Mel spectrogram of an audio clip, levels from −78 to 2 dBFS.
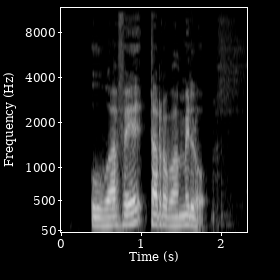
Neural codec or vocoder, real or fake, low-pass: none; real; 10.8 kHz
